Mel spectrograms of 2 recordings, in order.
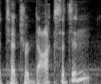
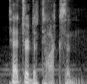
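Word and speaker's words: tetrodotoxin: uh substances like uh tetraoxatin OR tech oh did I said it wrong Tetra dot do toxin Tetra to toxin there you go toxin which is the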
